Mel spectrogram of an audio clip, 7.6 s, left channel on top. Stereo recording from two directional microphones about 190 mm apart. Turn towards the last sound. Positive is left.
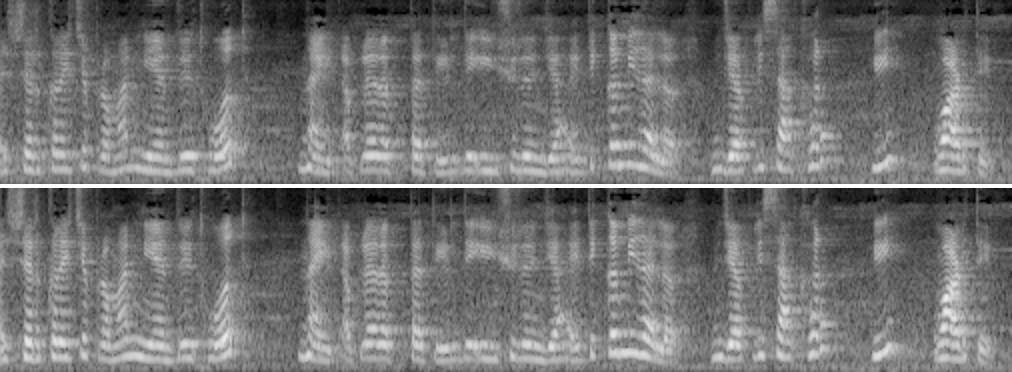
turn(degrees=-20)  # may be behind; listen again after turning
